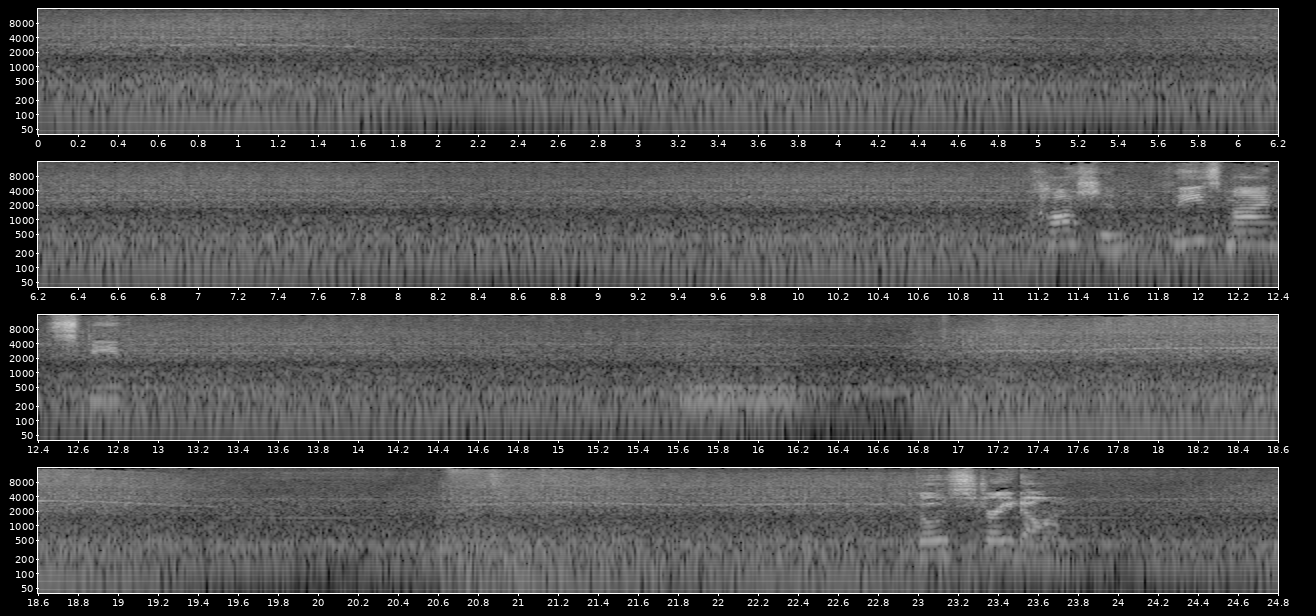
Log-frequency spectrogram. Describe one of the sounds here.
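A truck engine drones steadily at highway speed.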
